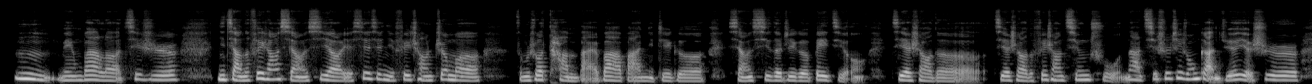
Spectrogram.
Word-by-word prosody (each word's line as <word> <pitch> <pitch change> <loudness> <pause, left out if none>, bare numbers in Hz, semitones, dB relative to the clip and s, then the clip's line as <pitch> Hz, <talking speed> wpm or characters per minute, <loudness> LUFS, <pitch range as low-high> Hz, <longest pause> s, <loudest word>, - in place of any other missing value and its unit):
嗯， 265 -1 +6
明 195 -1 -1
白 215 -1 +3
了， 180 -2 -1
其 240 -3 -4
实 215 -1 0 0.4
你 225 - +5
讲 200 -3 +3
的 190 - +1
非 270 +3 +5
常 235 0 +2
详 185 -7 +1
细 205 +4 0
啊， 180 -1 +3
也 170 - -2
谢 270 +8 0
谢 250 -1 -2
你 200 -4 0
非 210 +3 0
常 200 -4 -1
这 225 +3 -2
么 180 -4 +1 0.3
怎 180 - -6
么 185 - +2
说， 210 - +3
坦 175 -6 -2
白 - - -2
吧， 185 -3 +2
把 165 - -2
你 160 -2 -1
这 165 +2 -5
个 155 -1 -3 0.2
详 175 -1 0
细 180 +3 -2
的 185 -1 +3
这 185 0 0
个 170 -1 +1
背 195 +3 +2
景， 190 - -6 0.4
介 205 -5 +3
绍 180 -2 -1
的 155 -1 -4
介 195 -2 +1
绍 185 -3 -1
的 165 - -5
非 215 +5 -3
常 195 -4 -1
清 215 +2 0
楚。 - - -6
那 210 -2 -1
其 190 - -3
实 270 +1 -1
这 280 -1 +1
种 245 +1 +4
感 275 +2 +4
觉 215 -5 +1
也 215 - +3
是 200 -3 +1
195 Hz, 265 characters per minute, -24 LUFS, 180-220 Hz, 0.4 s, 嗯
